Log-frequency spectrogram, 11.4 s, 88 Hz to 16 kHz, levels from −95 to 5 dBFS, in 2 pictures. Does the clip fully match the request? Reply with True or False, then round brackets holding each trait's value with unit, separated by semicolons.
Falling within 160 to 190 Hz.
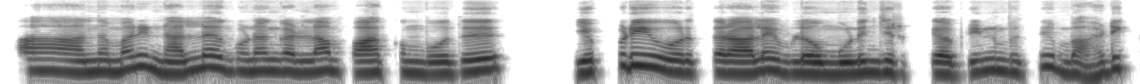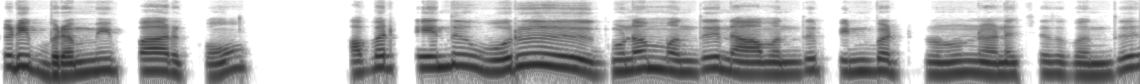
True (185 Hz)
